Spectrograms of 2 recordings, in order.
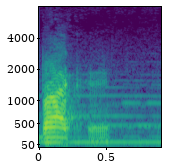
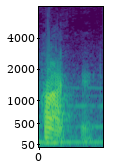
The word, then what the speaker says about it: Parker: got my name wrong it's not Barker it's Parker I got myself a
